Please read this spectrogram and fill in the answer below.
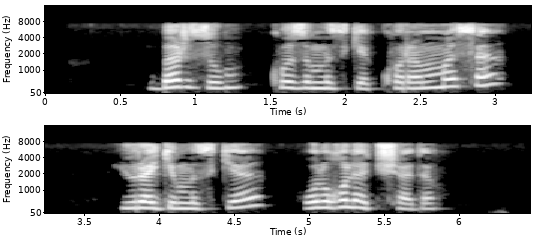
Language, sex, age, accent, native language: Uzbek, female, 19-29, Toshkent viloyati, Uzbek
